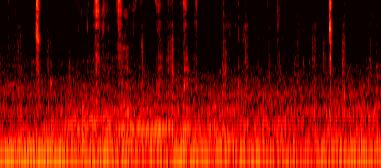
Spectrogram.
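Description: Close-miked mouth sounds of a person chewing food, with a few sharp wet mouth clicks and smacks: the loudest about a second in, two more around two seconds, and one near the end.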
